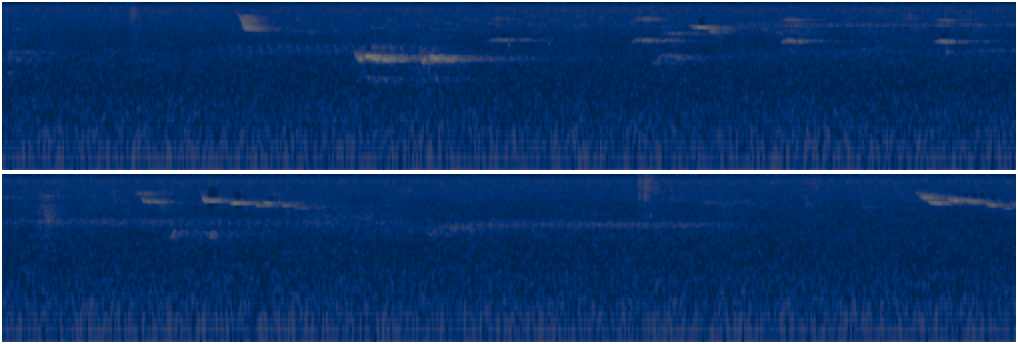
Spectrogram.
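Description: A shallow creek trickles softly over rocks.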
